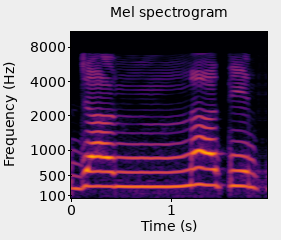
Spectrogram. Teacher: ایک الف کے برابر غنہ ہو کر پڑھا جاتا ہے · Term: حرف غنہ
